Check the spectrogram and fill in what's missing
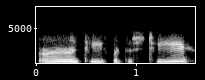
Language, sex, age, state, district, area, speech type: Kashmiri, female, 18-30, Jammu and Kashmir, Budgam, rural, conversation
